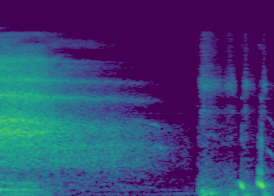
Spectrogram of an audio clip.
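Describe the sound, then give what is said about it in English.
A full, audible breath during a guided breathing exercise: a long, loud, sighing exhale that gradually fades out over almost two seconds. It is followed by a short silence and then a few softer breathy sounds. “Let's take a full inhale and a full exhale.”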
